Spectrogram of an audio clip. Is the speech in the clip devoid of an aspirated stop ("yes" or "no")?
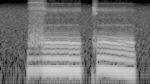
yes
